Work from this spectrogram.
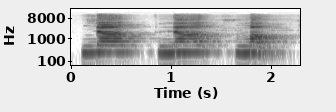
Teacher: ಮೂಗಿನ ಸಹಾಯದಿಂದ ಉಚ್ಚರಿಸಲ್ಪಡುವ ಅಕ್ಷರಗಳು ನ, ನ, ಮ ಈ ಕೊನೆಯ ಅಕ್ಷರಗಳು ಏನಿದೆ ಅದು ಮೂಗಿನ ಸಹಾಯದಿಂದ ಉಚ್ಚರಿಸಲ್ಪಡುವುದರಿಂದ ಅನುನಾಸಿಕ ಅಕ್ಷರಗಳು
